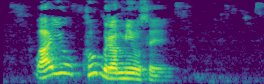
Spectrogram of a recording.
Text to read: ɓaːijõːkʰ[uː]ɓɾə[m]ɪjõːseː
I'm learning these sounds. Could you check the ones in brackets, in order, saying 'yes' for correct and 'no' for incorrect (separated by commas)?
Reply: yes, yes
